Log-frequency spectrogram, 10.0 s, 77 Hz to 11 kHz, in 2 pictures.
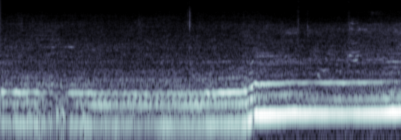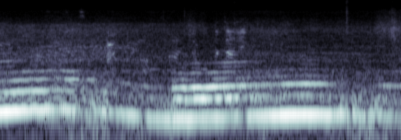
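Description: Ferrari Monza SP2's 6.5-litre V12 pulling under load, heard from the open cockpit with wind noise. The engine note jumps sharply higher about three seconds in, drops back a little about three seconds later, then climbs slowly.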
